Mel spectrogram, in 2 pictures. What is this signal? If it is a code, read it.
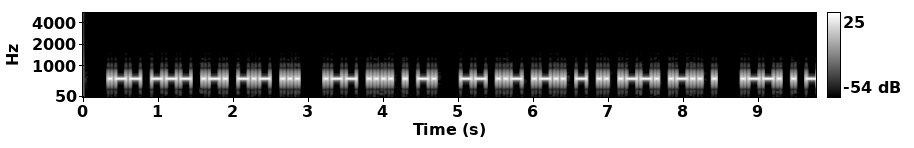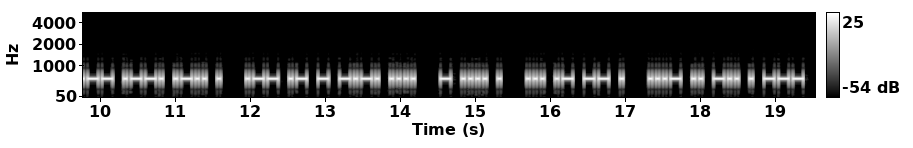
Morse code, heard as a keyed tone, about 25 wpm, 600 Hz. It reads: WORKS WHEN MULTIPLE PEOPLE WATCH THE SAME VIDEO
